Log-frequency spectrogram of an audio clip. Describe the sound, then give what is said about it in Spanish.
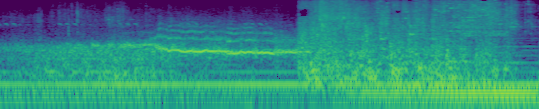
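A car that braked at speed skids out of control with a rising tire squeal, then slams into an old roadside post in a sudden loud crash of shattering, scattering debris that keeps rattling afterward. “Viró sin control hasta que a unos metros encontró de frente un viejo poste en el que se estrelló.”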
